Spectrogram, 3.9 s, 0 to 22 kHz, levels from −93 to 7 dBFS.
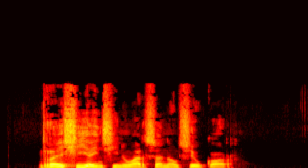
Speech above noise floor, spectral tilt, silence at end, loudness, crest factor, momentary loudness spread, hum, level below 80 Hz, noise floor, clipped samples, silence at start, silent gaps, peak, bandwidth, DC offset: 61 dB; -4 dB/octave; 1 s; -20 LUFS; 18 dB; 11 LU; none; -66 dBFS; -81 dBFS; under 0.1%; 0.5 s; none; -4 dBFS; 11.5 kHz; under 0.1%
